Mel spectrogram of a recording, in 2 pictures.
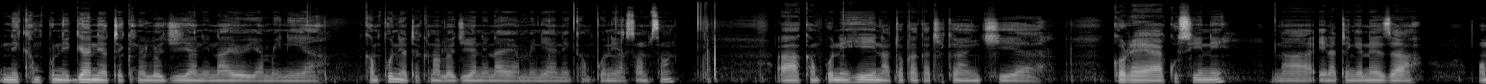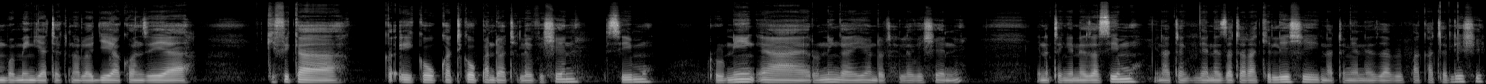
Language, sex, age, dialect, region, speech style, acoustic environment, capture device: Swahili, male, 18-24, Kenya - Nairobi Sheng-influenced, Kenya, relaxed, silence, mobile / Linux / Chrome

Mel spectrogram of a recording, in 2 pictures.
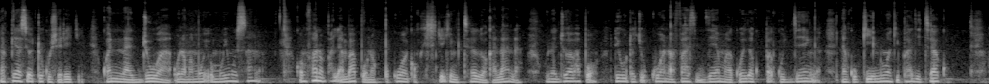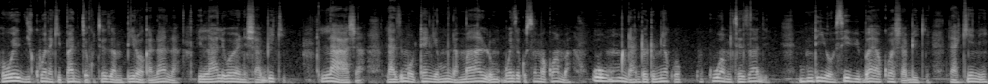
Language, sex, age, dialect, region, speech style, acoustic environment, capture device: Swahili, male, 18-24, Kenya - Nairobi Sheng-influenced, Kenya, anxious; excited; focused, nature; silence, mobile / Linux / Chrome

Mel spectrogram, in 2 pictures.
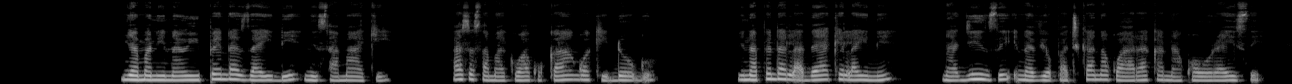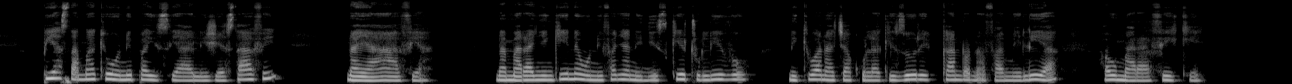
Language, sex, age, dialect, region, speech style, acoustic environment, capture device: Swahili, female, 25-34, Kenya - Kitui, Kenya, happy; relaxed, people talking; traffic; music, mobile / Linux / Chrome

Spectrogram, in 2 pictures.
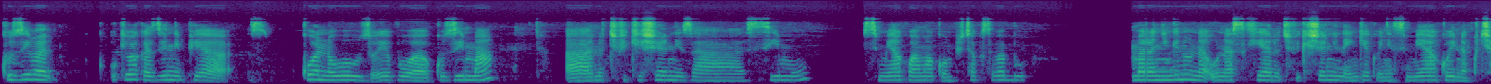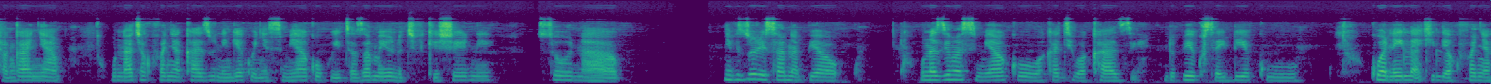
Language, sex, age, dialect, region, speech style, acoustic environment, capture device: Swahili, female, 18-24, Kenya - Nairobi Sheng-influenced, Kenya, focused; nervous, people talking; construction; traffic, desktop / Windows / Chrome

